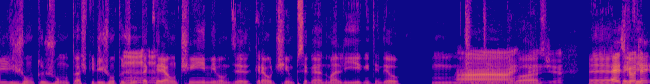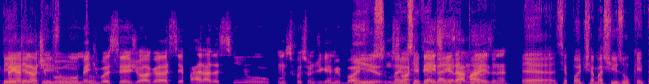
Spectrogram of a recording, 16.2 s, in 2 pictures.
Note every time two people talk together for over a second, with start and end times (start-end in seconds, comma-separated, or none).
5.7-6.8, 7.6-9.4, 12.5-14.4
